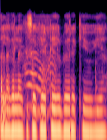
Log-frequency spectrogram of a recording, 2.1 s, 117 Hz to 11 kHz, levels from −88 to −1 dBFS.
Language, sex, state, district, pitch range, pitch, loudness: Marwari, female, Rajasthan, Nagaur, 155-160 Hz, 160 Hz, -14 LUFS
